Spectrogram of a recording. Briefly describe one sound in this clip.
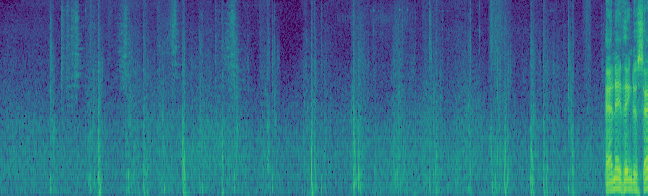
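Footsteps tread softly on a stone path.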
